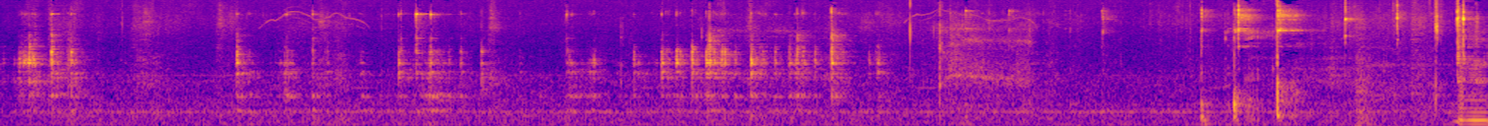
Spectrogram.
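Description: Threaded locating pins being screwed into the holes of a Tosa Tool modular clamping set, heard as light metallic clinks, scrapes and rubbing taps at close range, with a few sharper clicks near the end.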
